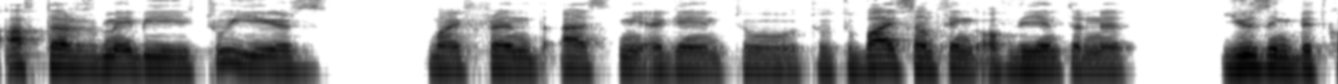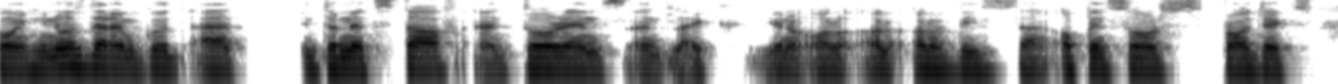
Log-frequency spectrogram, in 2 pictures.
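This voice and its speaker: A man from Syria in his thirties, with a mid-pitched voice, speaks as a podcast guest. He rambles through his story, stopping and restarting often and leaning on fillers. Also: steady tone, moderate pace, darkish tone. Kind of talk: casual interview storytelling.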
